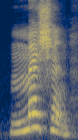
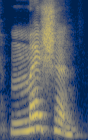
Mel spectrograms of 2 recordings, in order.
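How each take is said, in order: First: The ending is said with a voiceless 'shun' sound. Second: The ending is said with a voiceless 'shun' sound.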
